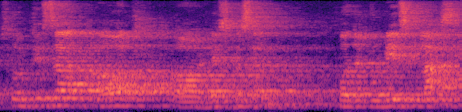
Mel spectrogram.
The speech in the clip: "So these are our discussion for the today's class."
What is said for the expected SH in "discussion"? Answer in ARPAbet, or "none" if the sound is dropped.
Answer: S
